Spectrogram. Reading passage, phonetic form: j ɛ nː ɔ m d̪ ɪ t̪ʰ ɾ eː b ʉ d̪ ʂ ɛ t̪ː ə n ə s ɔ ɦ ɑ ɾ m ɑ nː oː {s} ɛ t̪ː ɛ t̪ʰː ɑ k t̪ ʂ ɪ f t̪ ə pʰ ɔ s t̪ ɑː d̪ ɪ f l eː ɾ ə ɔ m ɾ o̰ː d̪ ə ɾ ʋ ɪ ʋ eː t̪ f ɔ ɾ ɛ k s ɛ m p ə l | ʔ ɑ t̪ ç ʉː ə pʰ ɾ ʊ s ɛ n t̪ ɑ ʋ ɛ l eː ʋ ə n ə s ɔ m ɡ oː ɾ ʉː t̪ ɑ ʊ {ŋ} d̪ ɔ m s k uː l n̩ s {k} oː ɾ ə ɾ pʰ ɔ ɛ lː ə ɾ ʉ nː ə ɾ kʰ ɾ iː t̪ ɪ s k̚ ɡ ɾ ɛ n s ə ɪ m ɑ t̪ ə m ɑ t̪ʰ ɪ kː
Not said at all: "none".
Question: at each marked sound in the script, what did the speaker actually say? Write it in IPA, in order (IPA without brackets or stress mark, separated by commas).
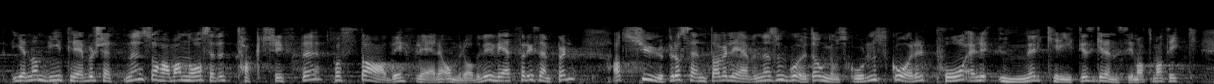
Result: s, ŋ, k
